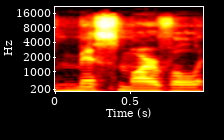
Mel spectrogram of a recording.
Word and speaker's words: Ms. Marvel: Marvel is well, I'm kind of annoyed because they do pronounce it as Miss Marvel in the show.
